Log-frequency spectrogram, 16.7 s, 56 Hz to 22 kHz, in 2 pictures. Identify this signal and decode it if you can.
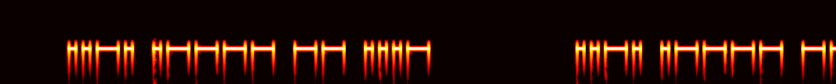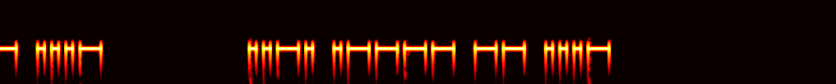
Morse code, heard as a keyed tone, about 17 wpm, 700 Hz. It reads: F1MV F1MV F1MV
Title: DXCC-100 Call Signs - 4 Characters - Repeated 3x - 17wpm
